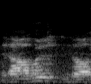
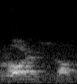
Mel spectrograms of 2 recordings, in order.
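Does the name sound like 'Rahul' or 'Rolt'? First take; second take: Rahul; Rolt. First: The name is said as two syllables, 'Rahul'. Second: The name is said as one syllable, 'Rolt'. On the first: "Hindi English accent" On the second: "तो नहीं बोला रॉल्ट, रॉल्ट law ऐसा"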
